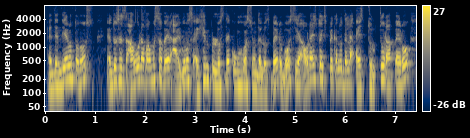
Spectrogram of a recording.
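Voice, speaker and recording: This man teaches a language class live with a Korean accent, his slightly high, slightly mellow voice moving a bit fast with hardly any pauses. He still repeats examples patiently and keeps asking whether everyone understood.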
